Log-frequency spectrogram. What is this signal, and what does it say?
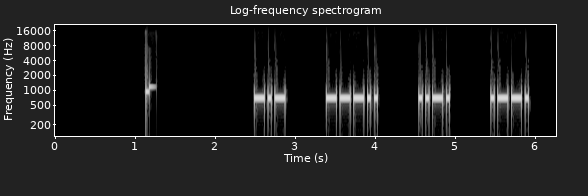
Morse code, heard as a keyed tone, about 28 wpm, spaced as for 13 wpm, 700 Hz. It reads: K8FP
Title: USA Call Signs - 4 Characters - 4x Character Spacing - 28wpm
